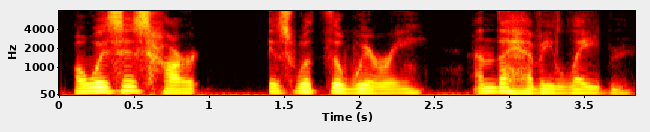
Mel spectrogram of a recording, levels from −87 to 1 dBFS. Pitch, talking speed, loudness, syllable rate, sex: 125 Hz, 170 wpm, -18 LUFS, 5.1 syllables/s, male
